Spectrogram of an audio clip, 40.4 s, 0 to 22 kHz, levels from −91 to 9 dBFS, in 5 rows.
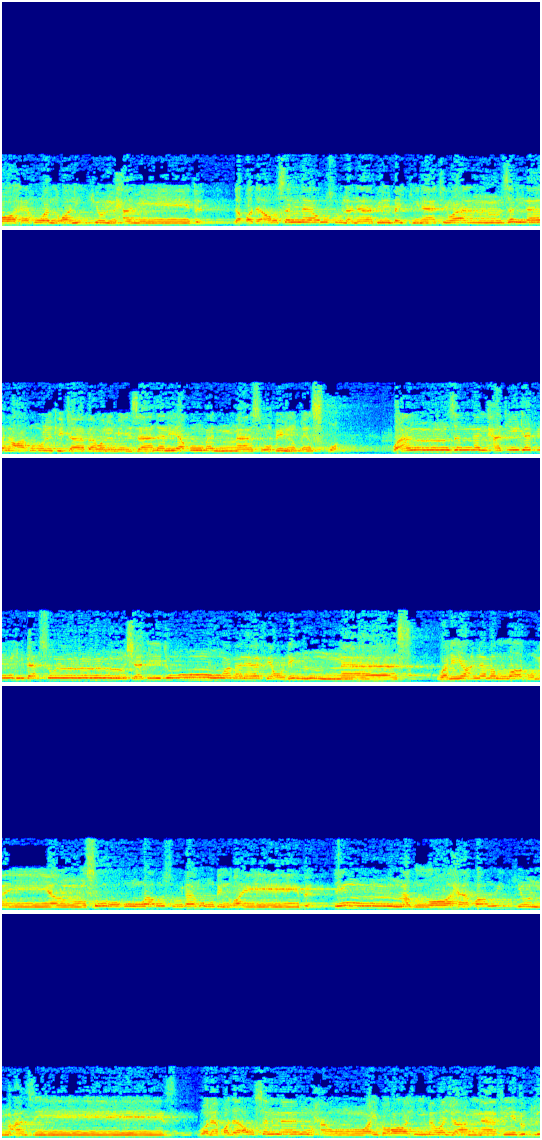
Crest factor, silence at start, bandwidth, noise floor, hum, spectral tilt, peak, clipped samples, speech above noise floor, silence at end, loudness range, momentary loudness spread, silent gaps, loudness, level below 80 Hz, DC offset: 12 dB; 0 s; 7.2 kHz; -36 dBFS; none; -1 dB/octave; -4 dBFS; under 0.1%; 21 dB; 0 s; 2 LU; 5 LU; none; -15 LUFS; -60 dBFS; 0.2%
